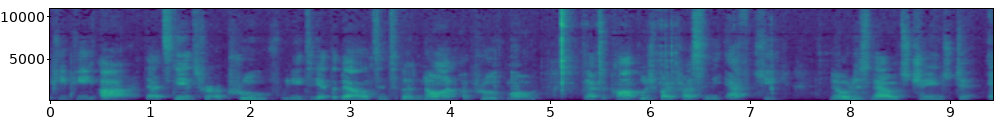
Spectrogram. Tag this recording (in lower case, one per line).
inside a small room
speech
